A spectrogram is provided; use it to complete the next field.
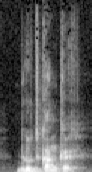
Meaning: blood cancer
- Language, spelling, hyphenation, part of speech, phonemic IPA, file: Dutch, bloedkanker, bloed‧kan‧ker, noun, /ˈblutˌkɑŋ.kər/, Nl-bloedkanker.ogg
